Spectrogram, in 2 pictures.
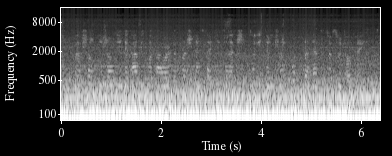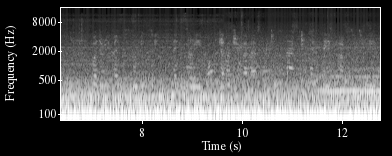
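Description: Airliner cabin noise in flight: the jet engines and airflow make a loud, steady low rumble, with faint voices of people in the cabin. A steady low hum comes in near the end.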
